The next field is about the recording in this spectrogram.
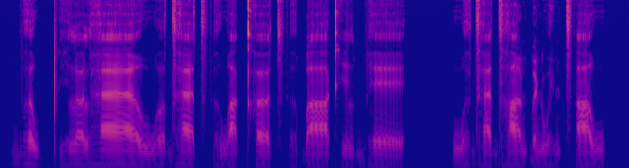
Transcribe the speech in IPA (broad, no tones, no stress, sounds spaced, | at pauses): bʱ ə w pʼ i̤ l œ l ɦ æː w ɤ dʱ æ t͡sʼ ə̤ w a kʰ œ t͡sʼ ə̤ ɓ aː kʰ i l bʱ e | w ə̤ dʱ æ dʱ aː ɳ ɓ ə ɳ w e̤ ɳ t͡sʼ a w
